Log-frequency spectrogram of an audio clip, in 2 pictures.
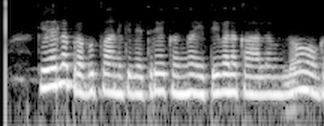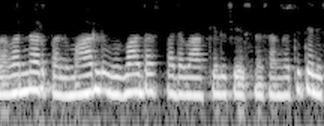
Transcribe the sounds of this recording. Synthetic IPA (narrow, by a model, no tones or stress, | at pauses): keːɾulɐpɾɐbʱut̪ʋaːnikiʋjɐt̪iɾɛːkɐŋɡaːiʈiːʋɐlɐkaːlɐmlo̞ːɡɐʋɐɾnɐɾpɐlumaːɾluʋiʋaːd̪aːspɐd̪ɐʋaːkjɐlut͡ʃe̞̰ːsinɐsɐŋɡɐt̪it̪e̞li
